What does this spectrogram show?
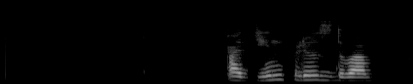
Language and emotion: Russian, neutral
